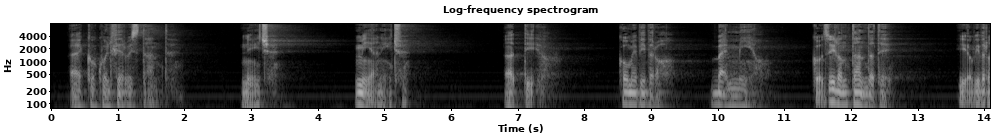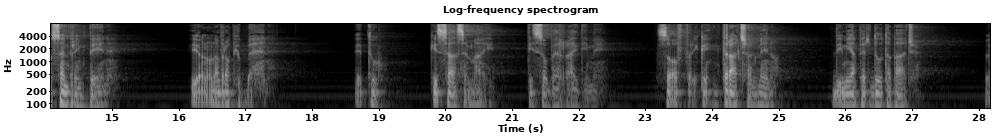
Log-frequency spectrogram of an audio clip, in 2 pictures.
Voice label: male italian poetry; metastasio; devine voices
